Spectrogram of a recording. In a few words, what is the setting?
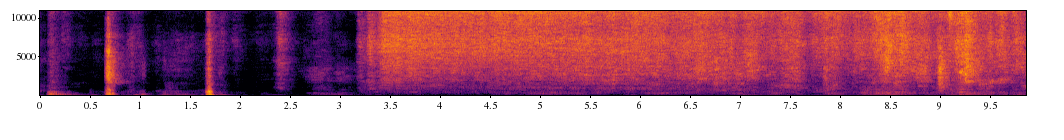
restroom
